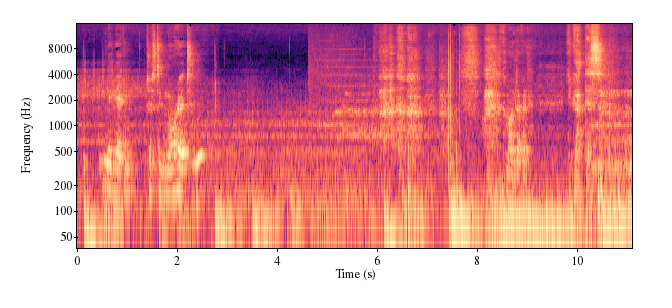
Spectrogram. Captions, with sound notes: Maybe I can just ignore it. (New message alert) Come on, Devin. You got this.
